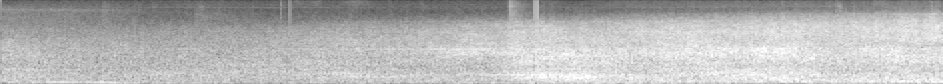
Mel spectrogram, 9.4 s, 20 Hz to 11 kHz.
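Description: A Delta Boeing 767 heavy rolls for takeoff on runway 24 left at LAX, a broad rumbling engine roar that swells partway through and stays loud and steady at a distance.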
